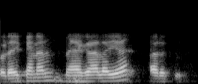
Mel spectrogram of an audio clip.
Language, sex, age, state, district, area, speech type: Telugu, male, 18-30, Andhra Pradesh, Eluru, rural, conversation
